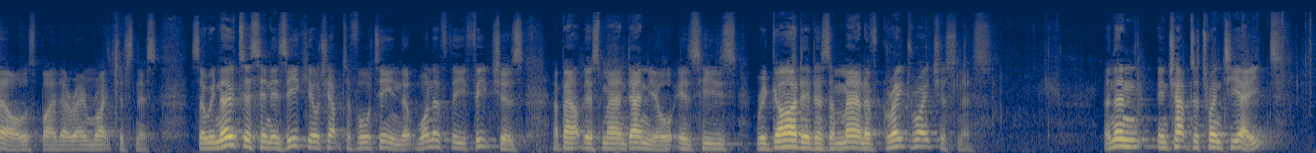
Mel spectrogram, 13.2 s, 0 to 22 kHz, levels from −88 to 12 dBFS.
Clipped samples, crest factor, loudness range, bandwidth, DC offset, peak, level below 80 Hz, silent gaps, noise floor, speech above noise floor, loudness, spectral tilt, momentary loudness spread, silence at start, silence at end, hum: under 0.1%; 22 dB; 5 LU; 15.5 kHz; under 0.1%; 0 dBFS; -60 dBFS; none; -59 dBFS; 38 dB; -21 LUFS; -6 dB/octave; 19 LU; 0 s; 0.35 s; none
